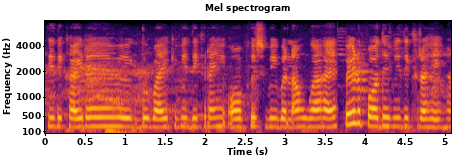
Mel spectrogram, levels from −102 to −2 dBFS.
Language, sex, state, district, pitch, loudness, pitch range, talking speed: Hindi, female, Bihar, Jahanabad, 230 Hz, -19 LUFS, 220-235 Hz, 260 wpm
